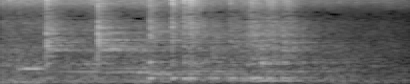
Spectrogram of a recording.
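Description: Metal ladle clinking and scraping against a large aluminium cooking pot of rice, with a few sharp knocks, under a faint voice. Everything fades out near the end.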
